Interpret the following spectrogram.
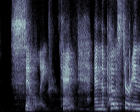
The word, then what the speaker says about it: simile: right it does look like smile but it's pronounced simile okay so I want you to say that three times simile simile simile okay and the poster in the reading room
